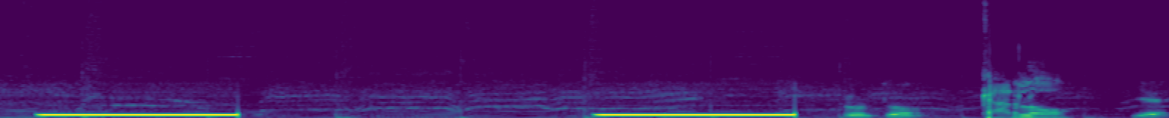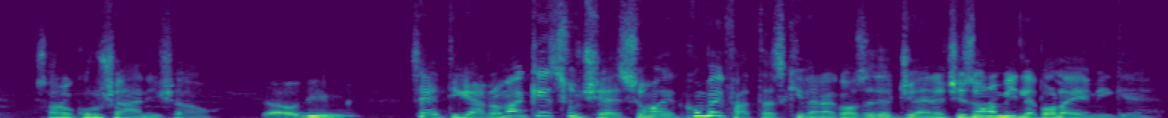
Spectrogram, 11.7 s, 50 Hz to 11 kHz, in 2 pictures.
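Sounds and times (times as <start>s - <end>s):
telephone line tone while a call is being placed: 0.2s - 1.2s, 3.0s - 4.0s
speech: 4.4s - 11.6s.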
